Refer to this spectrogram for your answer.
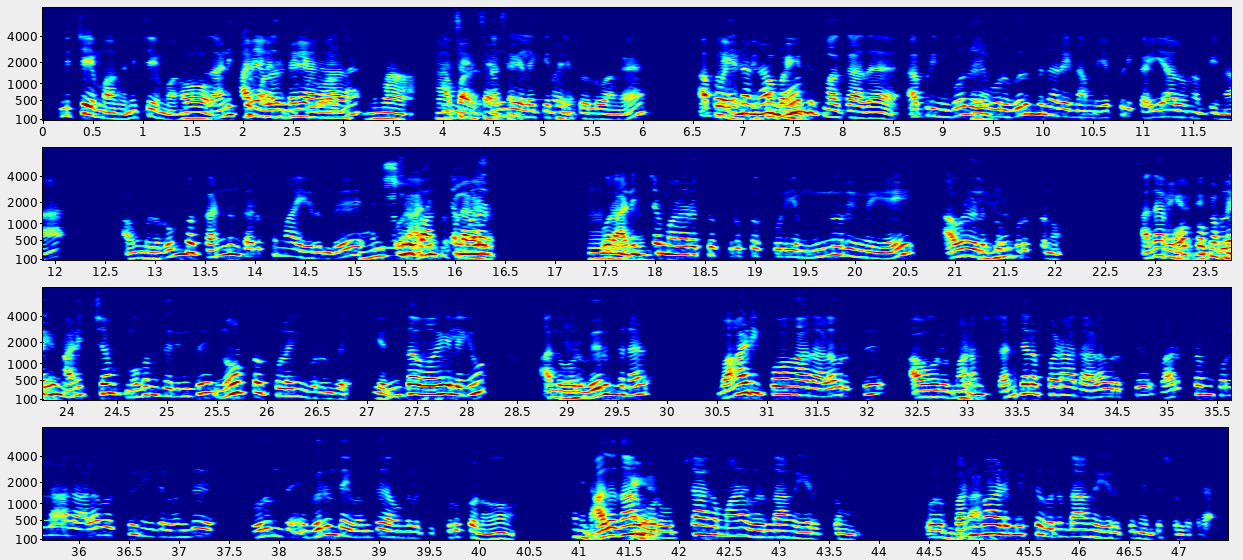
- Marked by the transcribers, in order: none
- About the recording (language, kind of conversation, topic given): Tamil, podcast, உங்கள் வீட்டின் விருந்தோம்பல் எப்படி இருக்கும் என்று சொல்ல முடியுமா?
